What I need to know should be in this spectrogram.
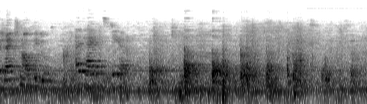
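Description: Footsteps thud across a stage.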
